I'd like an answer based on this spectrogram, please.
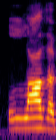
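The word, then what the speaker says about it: laver: fabulous and it is lava bread yeah and it's spelled l a v a r yeah I think but you guys pronounce it lava don't you because I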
